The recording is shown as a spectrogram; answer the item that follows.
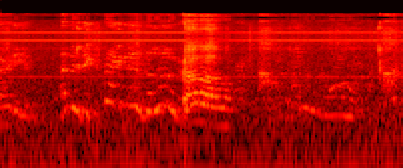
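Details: Pet African grey parrot talking when left alone in a room: a run of mumbled speech-like syllables with rising and falling tones and one louder burst midway, indoors with a faint constant hum.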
